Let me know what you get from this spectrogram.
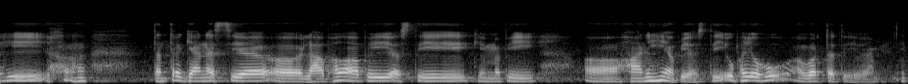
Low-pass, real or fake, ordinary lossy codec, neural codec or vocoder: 7.2 kHz; real; none; none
